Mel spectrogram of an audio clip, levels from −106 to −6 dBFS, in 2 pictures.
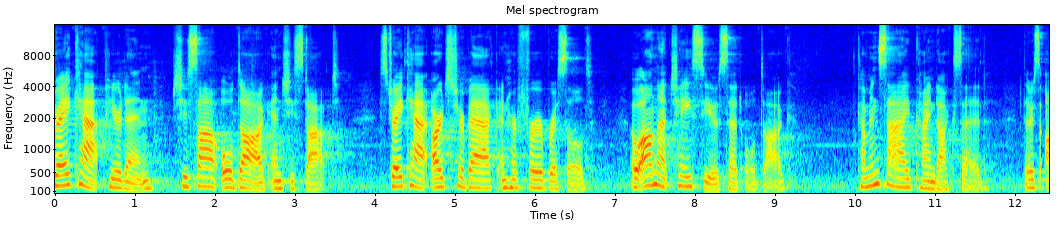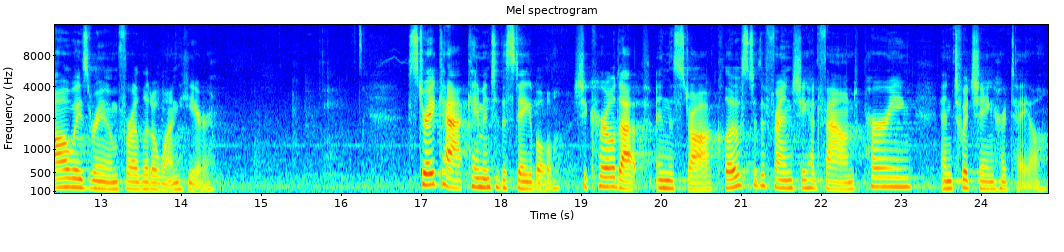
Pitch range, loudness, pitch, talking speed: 155-200 Hz, -31 LUFS, 175 Hz, 155 wpm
